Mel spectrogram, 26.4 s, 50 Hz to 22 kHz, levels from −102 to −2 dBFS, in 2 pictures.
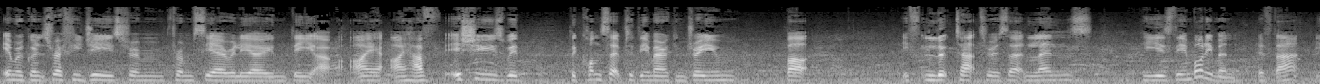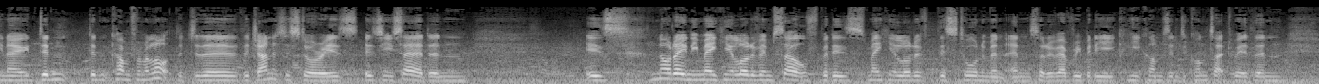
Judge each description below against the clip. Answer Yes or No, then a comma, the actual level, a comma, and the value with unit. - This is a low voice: No, medium, 180 Hz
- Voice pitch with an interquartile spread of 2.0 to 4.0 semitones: Yes, narrow, 2.4 semitones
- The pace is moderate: Yes, average, 175 wpm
